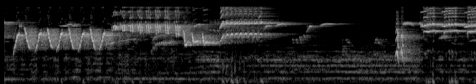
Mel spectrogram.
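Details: Snowy-browed flycatcher singing in the 'roll tembak' style used to stir other birds into song: rapid high zigzag trills, then thin sliding whistles, a pause and a bright chattering burst, over soft low knocking.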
